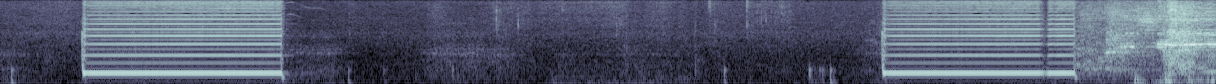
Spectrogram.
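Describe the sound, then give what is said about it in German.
An outgoing phone call rings back with two steady, buzzy electronic tones, each lasting about a second, separated by a roughly three-second pause, over faint background noise and rustling. “Ich rufe jetzt an, das klingelt schon.”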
